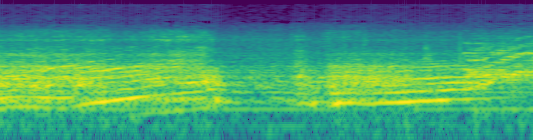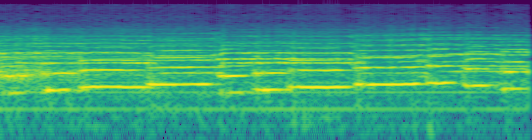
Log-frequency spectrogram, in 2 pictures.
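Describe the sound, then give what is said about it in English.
A car engine drives into a park, rumbling, then revving with rising pitch sweeps that climb in steps as the car accelerates and shifts up through its gears. “Keep your wallet in your pocket. Now, drive into the park. All I want is your company. Into the park, pal.”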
